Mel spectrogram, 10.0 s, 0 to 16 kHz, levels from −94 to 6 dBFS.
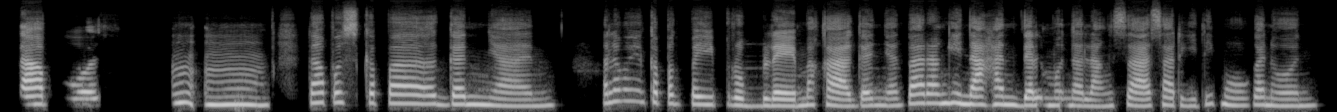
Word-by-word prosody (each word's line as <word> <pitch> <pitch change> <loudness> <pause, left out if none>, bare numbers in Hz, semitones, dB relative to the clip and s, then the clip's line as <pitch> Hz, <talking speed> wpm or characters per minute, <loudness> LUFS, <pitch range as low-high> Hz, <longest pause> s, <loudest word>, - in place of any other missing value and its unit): Tapos 230 -4 +3 0.8
mm. 255 -1 +2 0.3
Tapos 320 +1 0
kapag 290 -3 +2
ganyan, 235 -4 0 0.3
alam 325 +5 -2
mo 375 - -6
yun? 355 -2 -9
Kapag 285 -5 -3
may 255 -1 +1
problema 225 -2 +1
ka 230 -4 +2
ganyan, 220 +1 -1
parang 300 +2 +3
hina-handle 260 -4 +3
mo 230 - -1
nalang 210 -2 -3
sa 220 -1 0
sarili 230 +2 -5
mo, 230 -4 -3
ganon. 225 -2 -3
245 Hz, 125 wpm, -23 LUFS, 225-275 Hz, 0.8 s, Tapos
